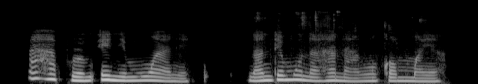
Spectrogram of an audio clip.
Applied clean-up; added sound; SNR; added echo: neural mask model Resemble Enhance denoiser.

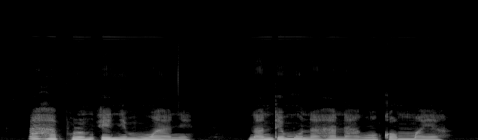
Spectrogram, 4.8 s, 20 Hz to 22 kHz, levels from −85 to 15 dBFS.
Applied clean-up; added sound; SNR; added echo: none; none; none; none.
